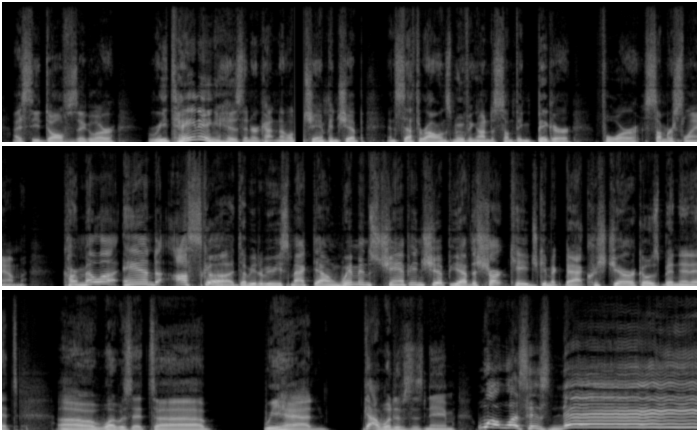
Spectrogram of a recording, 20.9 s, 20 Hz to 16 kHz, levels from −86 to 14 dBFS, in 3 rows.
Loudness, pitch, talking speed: -22 LUFS, 135 Hz, 150 wpm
